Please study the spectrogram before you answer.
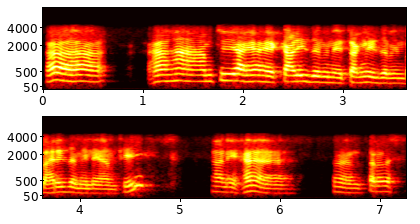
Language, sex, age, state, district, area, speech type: Marathi, male, 60+, Maharashtra, Osmanabad, rural, conversation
